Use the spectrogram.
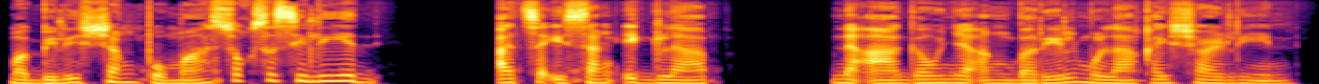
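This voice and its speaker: A Filipino woman reads a dramatic audiobook story in the first person. Her voice sits on the low side, and the sound is dry, with little room around it. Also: normal speed, a little mellow, no echo.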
